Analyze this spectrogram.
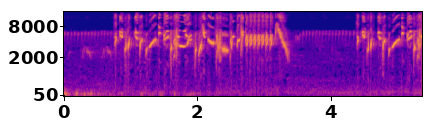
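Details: European goldfinch giving a wild-style (khalawi) song: after a quiet start, a burst of rapid high twittering with sharp slurred notes and a buzzy trill, a short pause, then the twittering resumes.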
